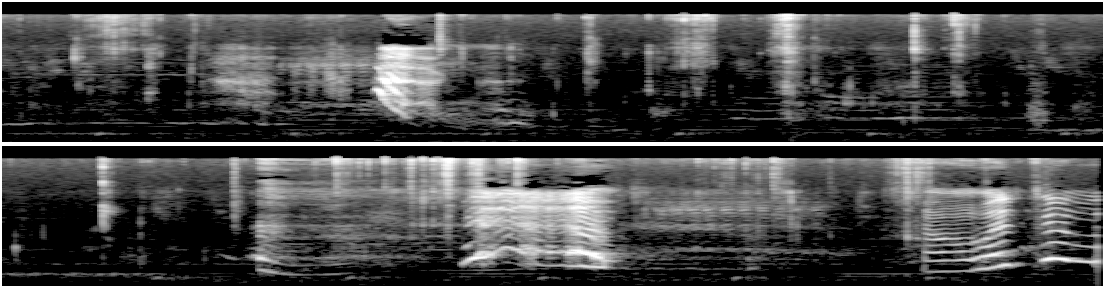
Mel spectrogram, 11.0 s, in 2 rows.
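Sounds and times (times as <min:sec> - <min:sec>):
children crunching a snack: 0:05.6 - 0:10.5.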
